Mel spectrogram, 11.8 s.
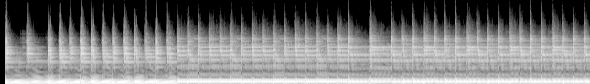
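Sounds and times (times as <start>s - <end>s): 
bass: 0.0s - 11.8s.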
